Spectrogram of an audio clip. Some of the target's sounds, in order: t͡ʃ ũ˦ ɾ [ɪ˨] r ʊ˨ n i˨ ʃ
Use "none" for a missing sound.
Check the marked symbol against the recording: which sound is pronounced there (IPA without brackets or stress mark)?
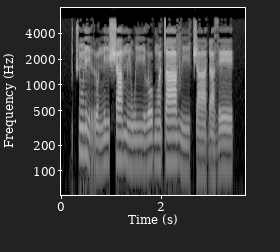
i˨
